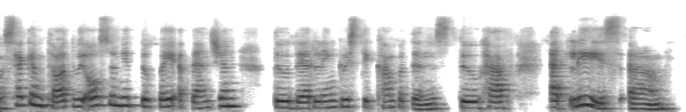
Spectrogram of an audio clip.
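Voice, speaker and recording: Slow, mellow woman asking. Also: a little high. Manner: polite, searching for words with "uh" and "how can I say". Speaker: lecturer asking a question. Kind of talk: formal audience question.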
